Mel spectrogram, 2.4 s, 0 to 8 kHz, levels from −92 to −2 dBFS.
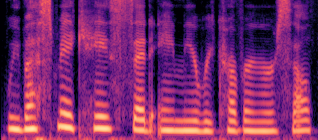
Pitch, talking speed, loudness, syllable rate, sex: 220 Hz, 200 wpm, -17 LUFS, 6.2 syllables/s, female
